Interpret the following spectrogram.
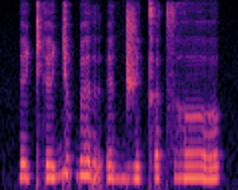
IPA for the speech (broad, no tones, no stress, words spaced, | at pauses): ɪcʰɪɟɘ ɓɘrʔɪdd͡ʒɪkʼət͡s ɦɤ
